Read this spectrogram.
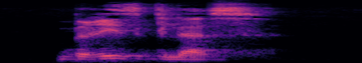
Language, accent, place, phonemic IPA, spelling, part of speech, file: French, France, Lyon, /bʁiz.ɡlas/, brise-glace, noun, LL-Q150 (fra)-brise-glace.wav
- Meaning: icebreaker (ship)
